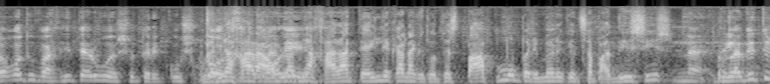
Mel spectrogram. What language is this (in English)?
Greek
